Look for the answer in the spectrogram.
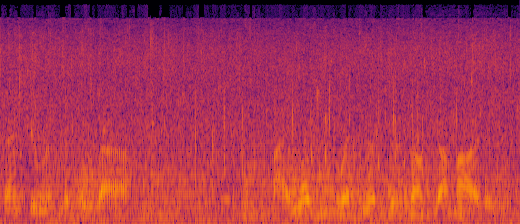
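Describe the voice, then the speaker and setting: An actor playing an authoritative lawyer in an old radio drama, formal and declamatory in delivery. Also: male voice, low voice, sing-song, moderate pace. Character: formal male courtroom lawyer, probing and authoritative. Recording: old radio recording with rain noise.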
